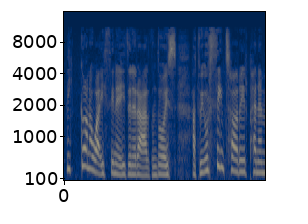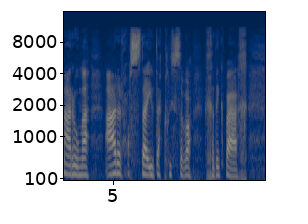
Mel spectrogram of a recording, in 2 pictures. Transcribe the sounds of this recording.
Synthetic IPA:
v̥ɪɡ̥ɔnɔwajθineɨdənəɾarðənðoːɨsad̥wiʊrθɪntʰɔɾɪrpʰɛnɛmaɾumaaɾərhɔstaɪwdakʰl̥ˠɪsɔvɔχədɪɡbaːχ

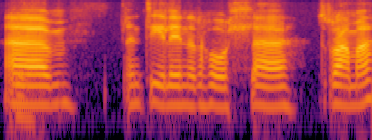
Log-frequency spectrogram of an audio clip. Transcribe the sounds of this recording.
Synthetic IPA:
ʔəːm | əndilˠɪnərɦoːɬə̥ː | rama

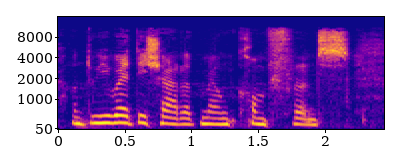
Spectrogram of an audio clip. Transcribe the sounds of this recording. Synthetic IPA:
ɔndwiwɛdiʃaɾadmɛwnkʰɔɱfrəns

